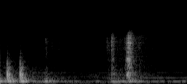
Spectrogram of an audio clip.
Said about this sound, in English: Then, as the afternoon fades and dusk sets in, there is a knock at Lucia's door.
